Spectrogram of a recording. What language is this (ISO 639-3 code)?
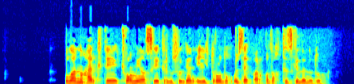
uig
